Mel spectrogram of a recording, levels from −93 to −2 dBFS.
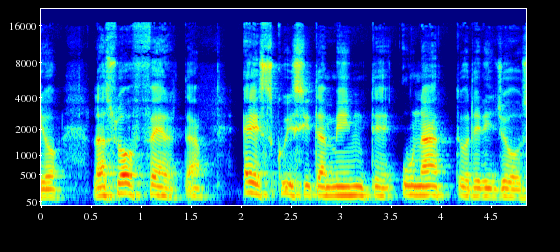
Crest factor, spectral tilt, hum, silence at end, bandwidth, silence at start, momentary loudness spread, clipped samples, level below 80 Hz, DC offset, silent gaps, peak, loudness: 20 dB; -5 dB/octave; none; 0 s; 17.5 kHz; 0 s; 8 LU; under 0.1%; -66 dBFS; under 0.1%; none; -6 dBFS; -25 LUFS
